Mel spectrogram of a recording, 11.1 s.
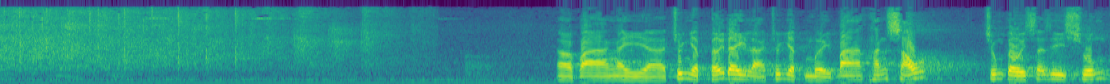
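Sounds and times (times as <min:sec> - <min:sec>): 
audience applause: 0:00.0 - 0:03.8
speech: 0:05.6 - 0:11.0.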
